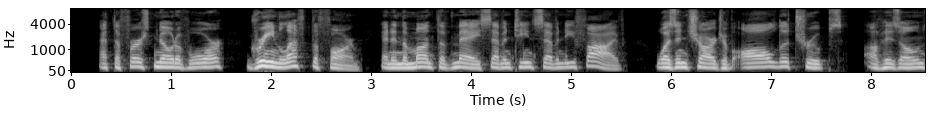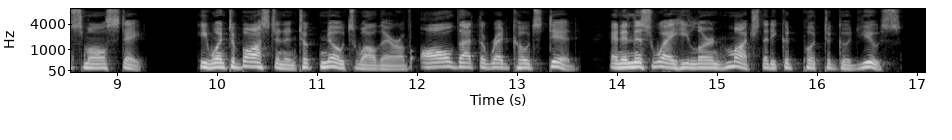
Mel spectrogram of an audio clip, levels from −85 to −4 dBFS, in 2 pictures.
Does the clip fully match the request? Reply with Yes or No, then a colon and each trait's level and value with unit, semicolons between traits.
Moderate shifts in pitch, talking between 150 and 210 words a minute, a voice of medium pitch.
Yes: average, 3.0 semitones; fast, 205 wpm; medium, 150 Hz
